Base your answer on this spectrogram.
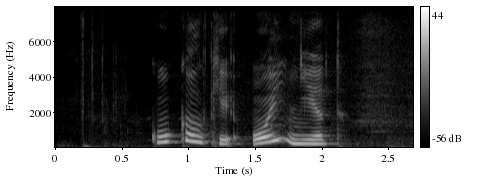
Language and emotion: Russian, positive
